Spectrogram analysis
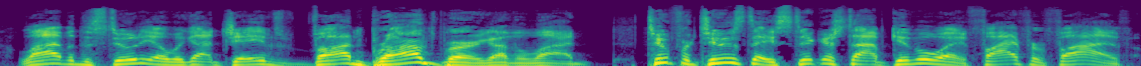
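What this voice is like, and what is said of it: Radio announcer voice. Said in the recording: “Give the radio voice”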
